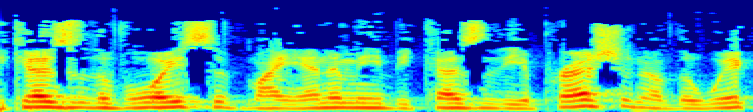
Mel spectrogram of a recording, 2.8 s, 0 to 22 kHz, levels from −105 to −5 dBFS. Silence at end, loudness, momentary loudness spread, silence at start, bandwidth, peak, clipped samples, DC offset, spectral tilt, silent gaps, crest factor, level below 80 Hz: 0 s; -23 LUFS; 7 LU; 0 s; 11 kHz; -6 dBFS; under 0.1%; under 0.1%; -4.5 dB/octave; none; 18 dB; -60 dBFS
